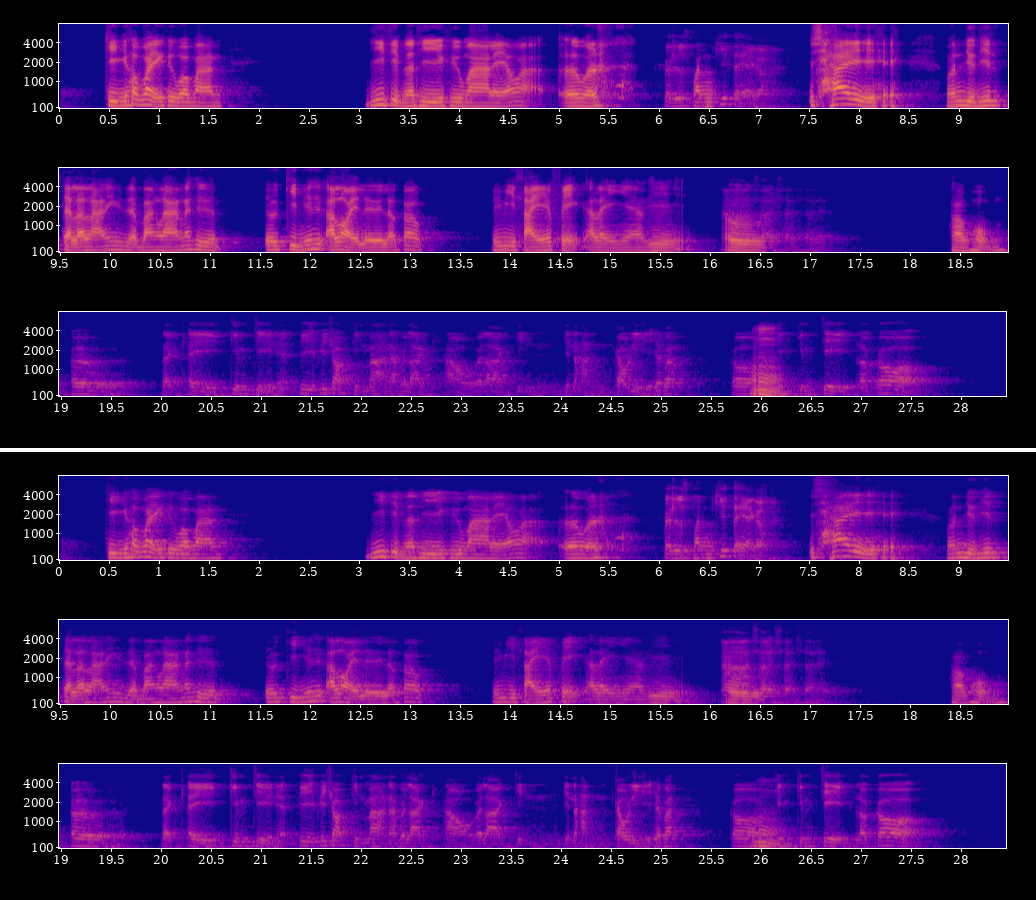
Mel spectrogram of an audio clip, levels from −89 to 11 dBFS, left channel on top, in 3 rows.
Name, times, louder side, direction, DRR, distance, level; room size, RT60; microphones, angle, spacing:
voice 1, 0.5-1.6 3.1-5.7 6.3-6.6 7.5-8.4 8.9-11.1 11.5-13.1 13.8-15.7 16.1-16.6 18.4-19.0 25.9-26.2, left 7 dB, 80° left, 0.3 m, -31 dB
voice 2, 6.0-7.2 16.1-17.2 19.1-19.6 20.0-25.1 25.7-27.5, right 3 dB, 65° right, 0.9 m, -47 dB
7.8 x 5.7 x 3.8 m
head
